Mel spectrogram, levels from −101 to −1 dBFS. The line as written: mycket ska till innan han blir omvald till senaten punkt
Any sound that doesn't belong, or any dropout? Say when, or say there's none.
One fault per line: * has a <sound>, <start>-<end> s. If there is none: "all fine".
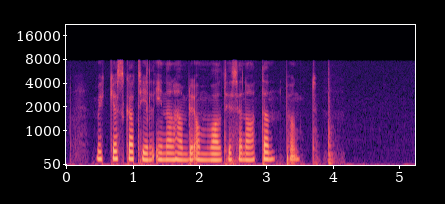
* has a thud, 3.9-4.1 s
